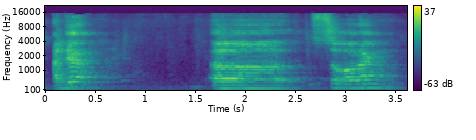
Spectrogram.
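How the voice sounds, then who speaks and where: A man preaching a lively sermon to a gathering, animated and joking, sometimes loud when he acts out quoted lines. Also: fairly high pitch, extremely slow. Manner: animated and joking, rising to loud mock shouts in quoted voices. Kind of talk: lively sermon to a live congregation. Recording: echoey hall, voice far from the mic.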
